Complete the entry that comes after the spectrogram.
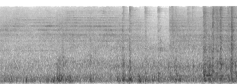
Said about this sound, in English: The approaching train is not scheduled to stop at this station.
